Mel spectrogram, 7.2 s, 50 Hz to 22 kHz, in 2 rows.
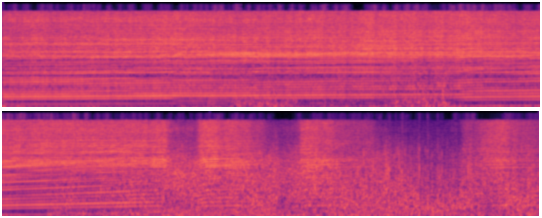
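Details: MBK 51 two-stroke moped after revival: buzzy revs rising and falling, uneven and burbly down low before clearing higher up, lacking top-end pull; owner feels it stumbles at low rpm, suspects mixture too lean or too rich, plans spark plug colour check.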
